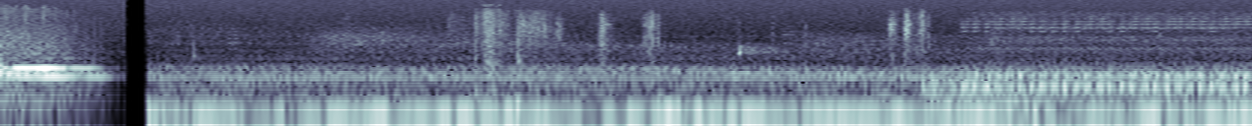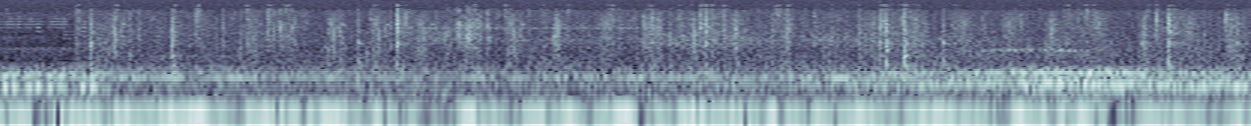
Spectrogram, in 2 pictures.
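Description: A deep, steady drone rumbles low throughout.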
